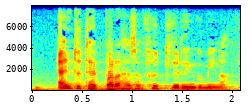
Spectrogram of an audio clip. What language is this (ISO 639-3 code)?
isl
